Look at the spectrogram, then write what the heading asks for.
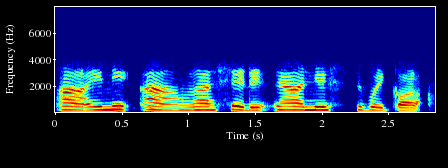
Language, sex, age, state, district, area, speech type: Malayalam, female, 18-30, Kerala, Kollam, rural, conversation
